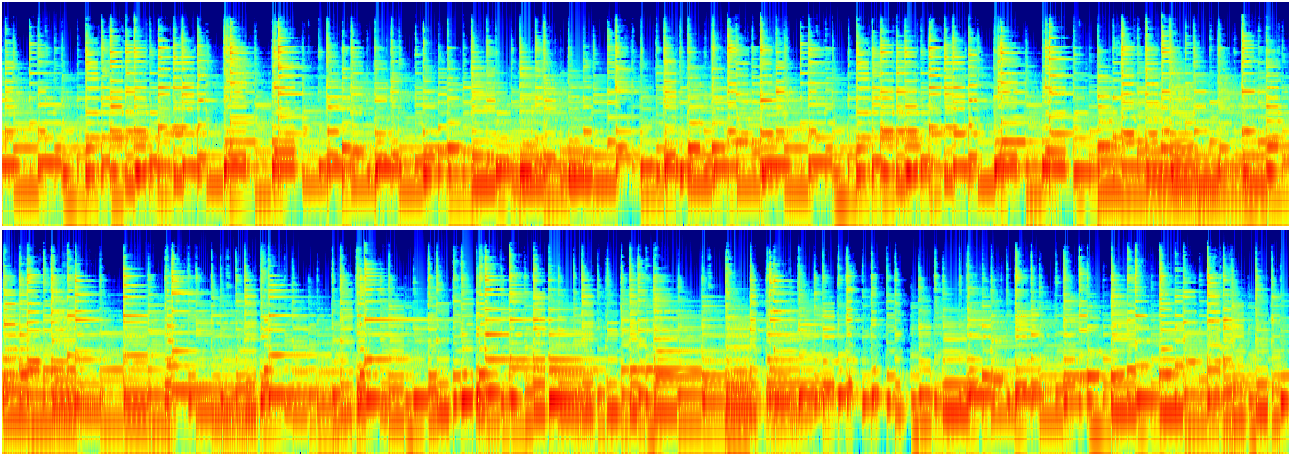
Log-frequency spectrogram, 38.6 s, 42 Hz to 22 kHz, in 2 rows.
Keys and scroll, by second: 5.1 super+Tab, 5.5 super+Tab, 5.7 super+Tab, 5.8 super+Tab, 7.3 super+\, 9.1 super+c, 9.3 super+Tab, 10.0 super+v, 14.6 super+Tab, 17.2 super+c, 17.4 super+Tab, 18.4 super+v, 21.8 super+Tab, 31.0 super+c, 31.1 super+Tab, 32.1 super+v.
